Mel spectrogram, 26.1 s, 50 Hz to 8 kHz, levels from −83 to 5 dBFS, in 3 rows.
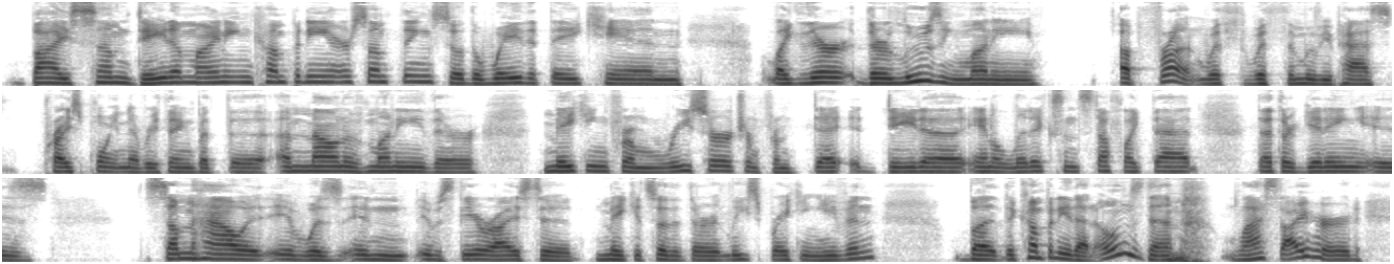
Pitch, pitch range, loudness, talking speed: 155 Hz, 150-170 Hz, -19 LUFS, 180 wpm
